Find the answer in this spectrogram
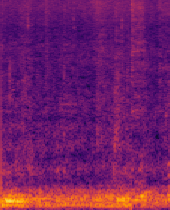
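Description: A steady low rumble of background noise, without clear speech.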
